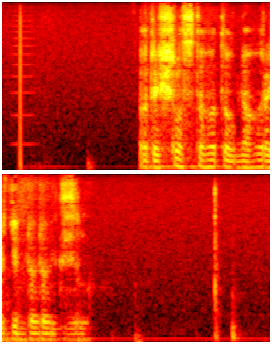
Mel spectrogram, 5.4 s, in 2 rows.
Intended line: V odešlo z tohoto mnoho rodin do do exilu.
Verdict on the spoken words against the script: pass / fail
pass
